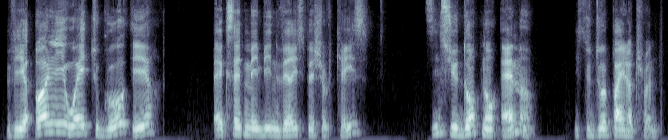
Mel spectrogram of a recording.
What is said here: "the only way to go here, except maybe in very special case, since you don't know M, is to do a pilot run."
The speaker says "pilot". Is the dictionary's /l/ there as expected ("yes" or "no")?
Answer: yes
